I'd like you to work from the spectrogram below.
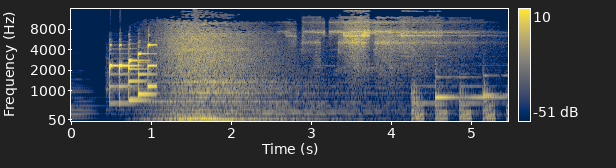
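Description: A short multi-note phone alert tone chimes near the start, followed by a swelling whoosh of background sound and later a few repeated brief tonal beeps, with no talking.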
